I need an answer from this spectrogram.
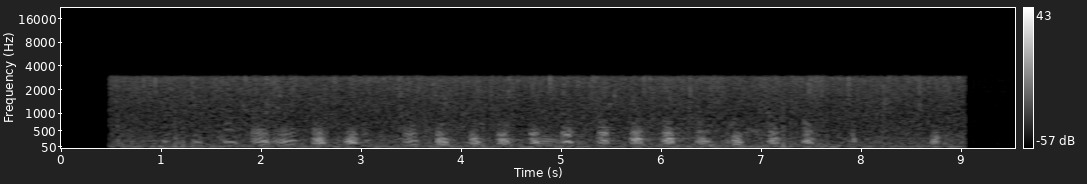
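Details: Cape fur seal vocalisations recorded underwater on 11 May 2018 at Kommetjie, South Africa, with a moored hydrophone: a steady train of low, throbbing pulses, about three per second, with harmonic bands over a constant hiss of sea noise.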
